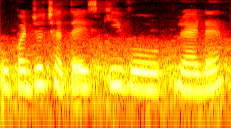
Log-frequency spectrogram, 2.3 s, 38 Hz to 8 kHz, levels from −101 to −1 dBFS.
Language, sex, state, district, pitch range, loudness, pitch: Hindi, female, Uttar Pradesh, Shamli, 195-230 Hz, -13 LUFS, 210 Hz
